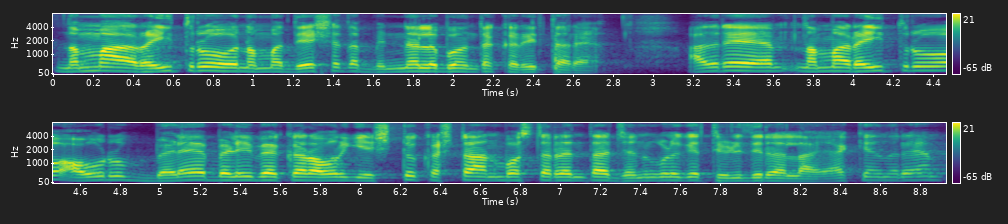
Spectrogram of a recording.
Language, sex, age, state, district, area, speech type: Kannada, male, 60+, Karnataka, Tumkur, rural, spontaneous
